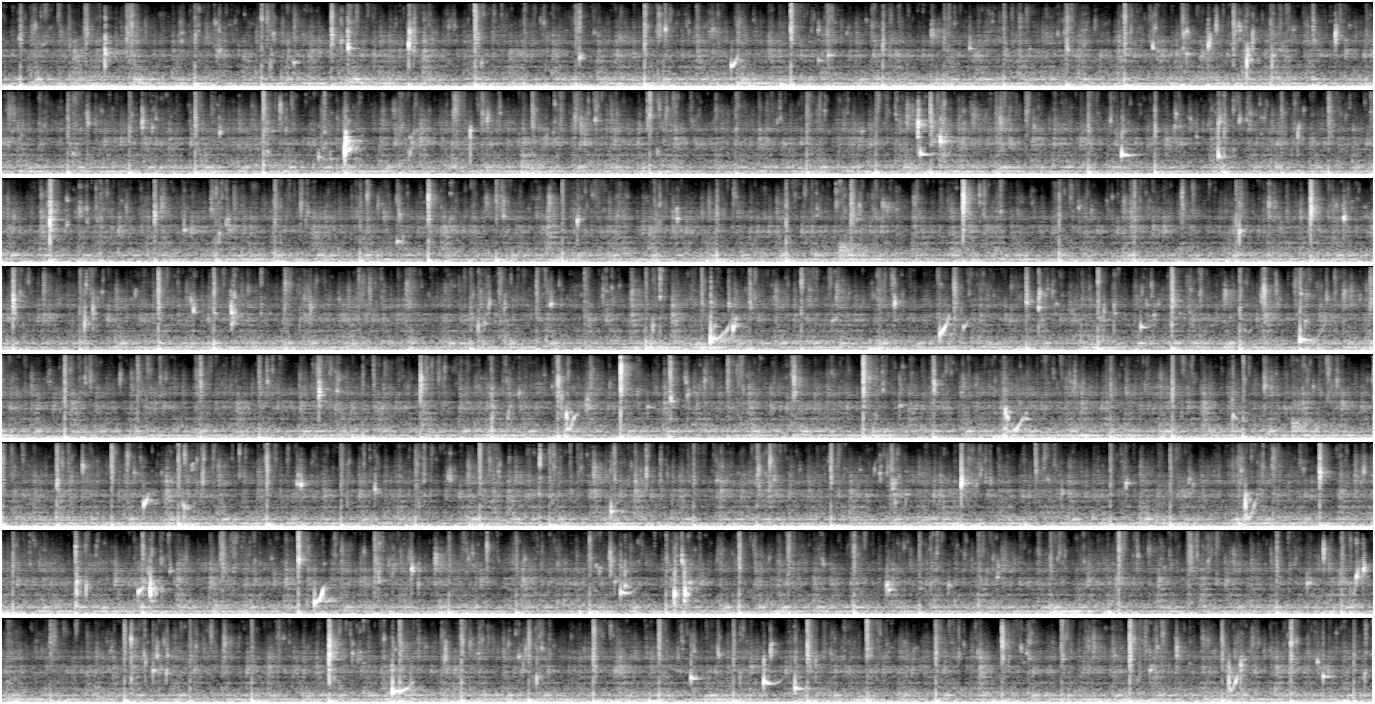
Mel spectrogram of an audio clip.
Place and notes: Muzej norosti, Museum des Wahnsinns, courtyard, Trate, Slovenia - rain, inside of the temporary fontain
